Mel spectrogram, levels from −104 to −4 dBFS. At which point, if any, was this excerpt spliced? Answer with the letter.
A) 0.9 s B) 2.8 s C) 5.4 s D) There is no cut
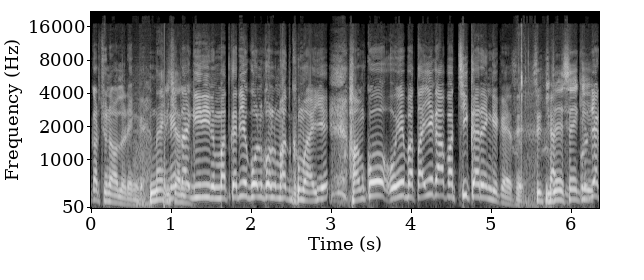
A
